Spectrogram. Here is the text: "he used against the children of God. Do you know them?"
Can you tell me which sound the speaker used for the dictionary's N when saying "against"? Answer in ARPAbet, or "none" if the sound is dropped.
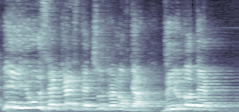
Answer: none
